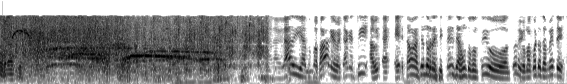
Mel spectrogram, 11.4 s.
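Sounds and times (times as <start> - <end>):
crowd applause: 0.0 - 5.5
speech: 6.1 - 11.3.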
